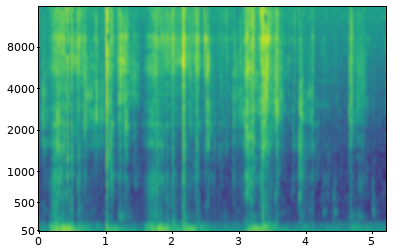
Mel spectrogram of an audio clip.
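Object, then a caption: Bar of soap. A utility knife blade held against the edge of a solid white rectangular bar of soap shaves it, and crisp flakes fall away. Dry, crunchy scraping strokes come in swells, with a low rumbling body and sharp, bright snaps between them. Quieter crinkling fills the gaps.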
